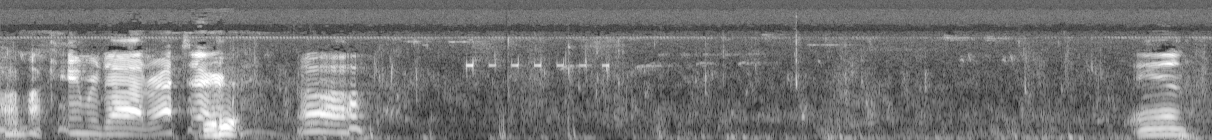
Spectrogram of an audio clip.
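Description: Water laps and splashes softly.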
